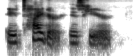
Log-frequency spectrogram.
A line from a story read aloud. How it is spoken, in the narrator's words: he growled deep in his throat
